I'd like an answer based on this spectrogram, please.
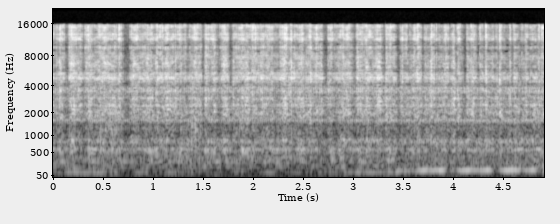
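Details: Reliable SewQuiet 6000SM servo motor on a Juki DDL-8700 industrial sewing machine with no oil in it, recorded up close: quiet smooth hum at very slow speed stepping up to a higher, even tone when faster; running healthy.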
